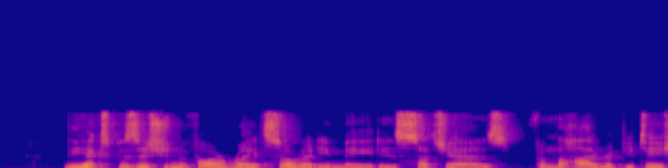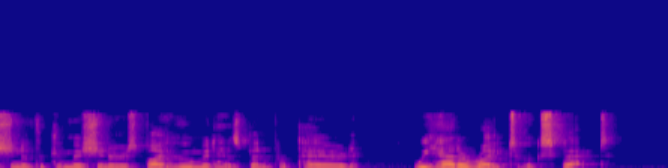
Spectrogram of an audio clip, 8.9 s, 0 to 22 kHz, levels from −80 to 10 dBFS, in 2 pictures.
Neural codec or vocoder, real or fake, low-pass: codec, 24 kHz, 3.1 kbps, DualCodec; fake; 7.2 kHz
